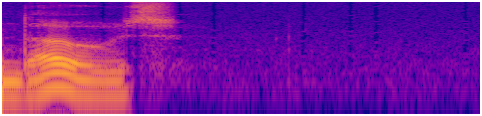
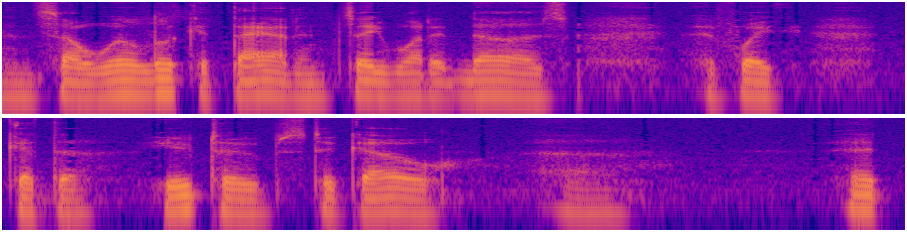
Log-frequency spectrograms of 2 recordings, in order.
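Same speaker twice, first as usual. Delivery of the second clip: muttering aside; 4 semitones lower, 10 dB quieter than usual. Real, not acted. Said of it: "fading to whisper while setting video".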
